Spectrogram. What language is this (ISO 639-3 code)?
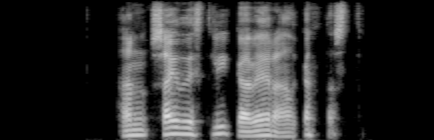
isl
